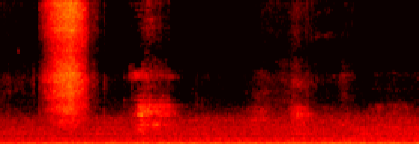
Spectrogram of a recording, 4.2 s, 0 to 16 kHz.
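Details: Opel Insignia 1.6 136 hp, driving slowly after replacing the timing chain and oil pump to cure a tak-tak knock: low, even engine rumble under steady road noise, no knocking or rattle; the engine sounds healthy.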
